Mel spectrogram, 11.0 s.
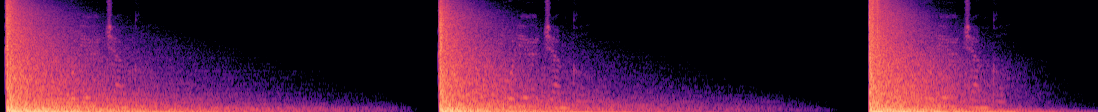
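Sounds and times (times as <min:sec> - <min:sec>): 
boom: 0:00.1 - 0:03.6, 0:04.4 - 0:07.6, 0:08.7 - 0:10.6.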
